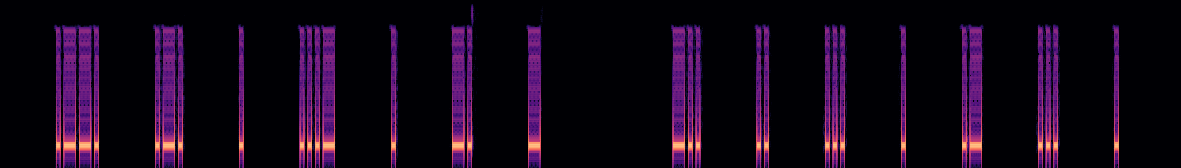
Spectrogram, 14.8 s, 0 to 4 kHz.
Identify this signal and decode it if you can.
Morse code, heard as a keyed tone, about 25 wpm, spaced as for 10 wpm, 550 Hz. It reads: PREVENT DISEASE
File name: podcast / News headlines-1x-25x10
